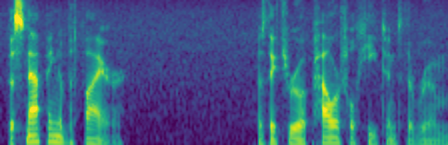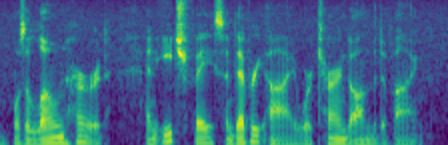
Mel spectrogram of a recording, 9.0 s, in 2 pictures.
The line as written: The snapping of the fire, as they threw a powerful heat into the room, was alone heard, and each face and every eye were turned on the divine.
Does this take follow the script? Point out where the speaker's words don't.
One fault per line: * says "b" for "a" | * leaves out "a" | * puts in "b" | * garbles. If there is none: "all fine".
all fine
